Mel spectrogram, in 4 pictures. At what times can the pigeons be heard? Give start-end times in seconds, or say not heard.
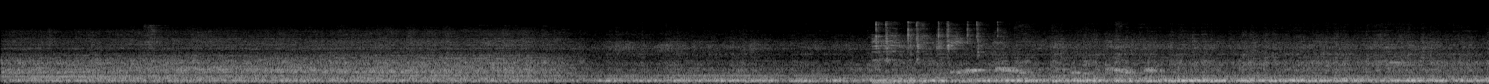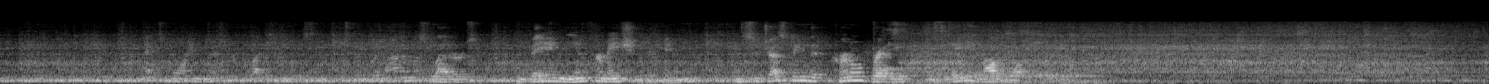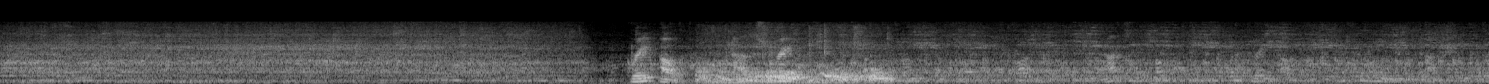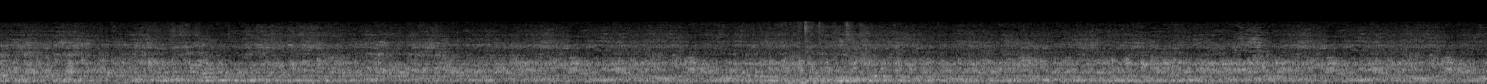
8.7-11.7, 23.6-25.9, 36.7-38.8, 51.6-53.5.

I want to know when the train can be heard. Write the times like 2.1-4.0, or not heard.
0.0-59.4.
